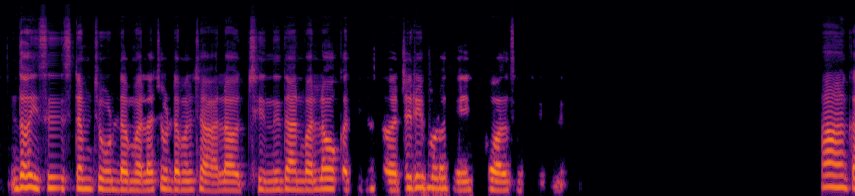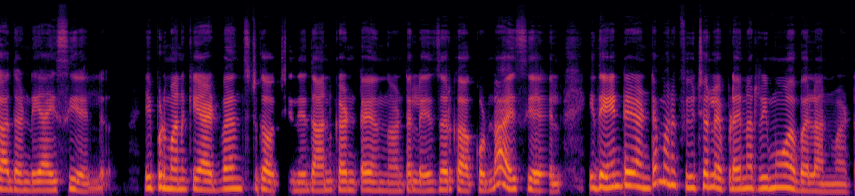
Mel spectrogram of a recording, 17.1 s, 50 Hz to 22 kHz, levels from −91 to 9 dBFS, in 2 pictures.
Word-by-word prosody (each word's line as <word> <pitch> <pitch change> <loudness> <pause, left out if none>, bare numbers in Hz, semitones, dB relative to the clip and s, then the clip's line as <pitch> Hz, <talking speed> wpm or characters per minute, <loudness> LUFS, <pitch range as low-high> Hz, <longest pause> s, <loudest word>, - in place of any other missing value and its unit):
ఇదో 230 +3 +5
ఈ - - 0
సిస్టమ్ 205 -1 0
చూడడం 185 -2 +1
వల్ల 175 +1 +1
చూడ్డం 190 -3 +1
వల్ల 180 0 -3
చాలా 165 +1 0
ఒచ్చింది. 180 +2 -6
దాని 185 -1 0
వల్ల 185 +2 0
ఒక 200 - -3
చిన్న 200 -1 -12
సర్జరీ 215 +6 +2
గూడా 210 0 +1
చేయించుకోవాల్సొచ్చింది. 175 - -3 2.7
ఆ! - - +7 0.2
కాదండి 180 -3 0 0.2
ఐసీఎల్లు, 175 -3 -4 0.4
ఇప్పుడు 225 0 +2
మనకి 195 0 0
అడ్వాన్స్డ్‌గా 205 +2 0
వచ్చింది 165 0 -8
దానికంటే 175 +1 -1 0.3
అంటే 160 +2 -5
లేజర్ 170 +3 0
కాకుండా 165 +2 -2
ఐసీఎల్ 175 -6 -1 0.3
ఇది 220 - +3
ఏంటి 250 +3 +4
అంటే 215 +7 0
మన 295 - +2
ఫ్యూచర్‌లో 225 +1 +1
ఎప్పుడైనా 200 +2 0
రిమూవబుల్ 215 -7 +1
అన్నమాట. 150 -1 -8
185 Hz, 125 wpm, -23 LUFS, 170-205 Hz, 2.7 s, ఆ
